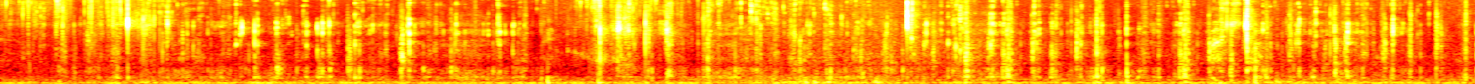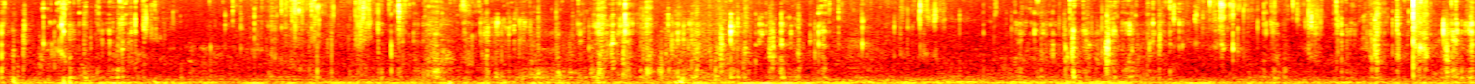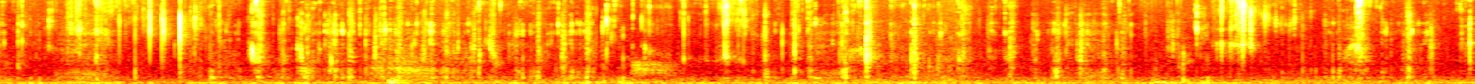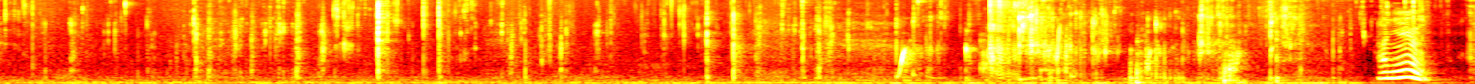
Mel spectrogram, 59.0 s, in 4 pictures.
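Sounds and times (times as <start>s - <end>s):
crunching fried chicken: 0.0s - 58.0s
wet mouth sounds: 33.0s - 40.6s, 51.3s - 58.4s.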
